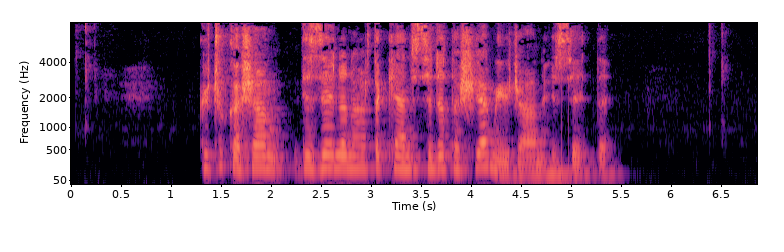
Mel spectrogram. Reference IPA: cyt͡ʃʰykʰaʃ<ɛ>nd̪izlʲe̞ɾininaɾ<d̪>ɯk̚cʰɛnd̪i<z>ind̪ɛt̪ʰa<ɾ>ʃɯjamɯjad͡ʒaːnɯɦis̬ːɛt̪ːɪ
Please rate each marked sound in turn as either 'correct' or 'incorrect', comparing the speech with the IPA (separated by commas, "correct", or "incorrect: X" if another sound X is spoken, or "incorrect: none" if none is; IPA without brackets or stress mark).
incorrect: a, incorrect: t̪, incorrect: s, incorrect: none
